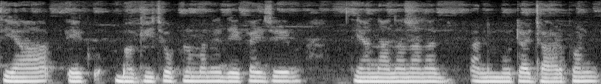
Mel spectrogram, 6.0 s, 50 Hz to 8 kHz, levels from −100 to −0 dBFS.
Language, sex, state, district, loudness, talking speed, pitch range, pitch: Gujarati, male, Gujarat, Gandhinagar, -14 LUFS, 140 wpm, 145-155 Hz, 150 Hz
